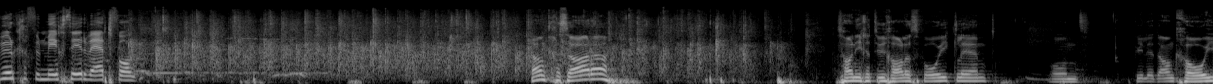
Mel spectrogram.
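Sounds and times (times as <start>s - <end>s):
speech: 0.0s - 1.6s, 5.3s - 6.3s, 8.4s - 12.1s
audience applause: 1.2s - 8.2s.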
